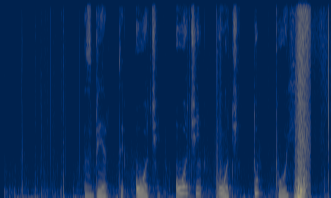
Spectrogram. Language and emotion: Russian, neutral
